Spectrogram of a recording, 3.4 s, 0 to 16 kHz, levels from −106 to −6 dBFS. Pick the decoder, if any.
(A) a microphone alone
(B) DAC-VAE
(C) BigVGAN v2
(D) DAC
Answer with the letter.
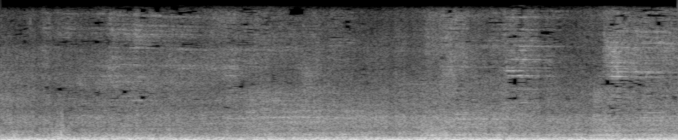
A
